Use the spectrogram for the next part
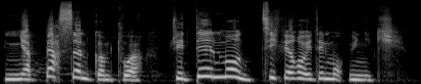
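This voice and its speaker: A woman preaches a sermon in a fairly high voice. She drives her points home by repeating phrases again and again, and the sound is dry and close. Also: lively intonation, normal speed, no echo. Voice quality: songwriter speaking of her own songs. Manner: emphatic, repeats phrases for stress.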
